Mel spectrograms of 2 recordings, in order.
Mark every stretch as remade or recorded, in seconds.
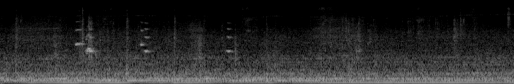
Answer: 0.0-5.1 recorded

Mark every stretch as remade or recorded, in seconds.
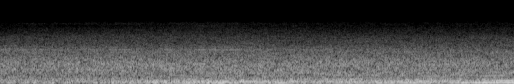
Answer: 0.0-0.4 recorded; 0.4-0.9 remade; 0.9-5.1 recorded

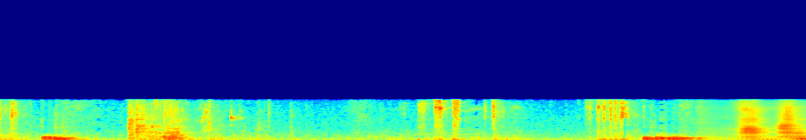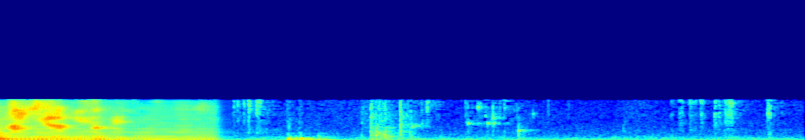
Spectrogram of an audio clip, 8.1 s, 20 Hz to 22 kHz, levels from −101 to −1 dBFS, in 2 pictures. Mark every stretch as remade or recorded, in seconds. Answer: 0.0-3.5 recorded; 3.5-5.2 remade; 5.2-8.1 recorded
